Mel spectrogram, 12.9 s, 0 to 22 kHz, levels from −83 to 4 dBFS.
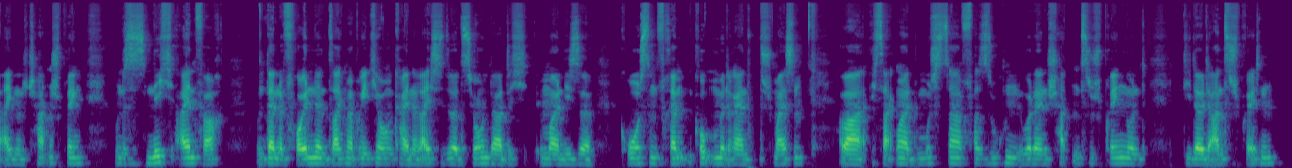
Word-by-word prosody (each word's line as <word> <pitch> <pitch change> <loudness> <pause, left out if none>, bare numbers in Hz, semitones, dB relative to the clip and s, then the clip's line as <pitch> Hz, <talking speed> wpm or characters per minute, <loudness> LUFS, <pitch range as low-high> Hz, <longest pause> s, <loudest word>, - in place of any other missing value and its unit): eigenen 115 -1 -2
Schatten 135 - -4
springen 130 -1 -4 0.3
und 125 - -10
es 115 -1 +1
ist 115 +2 +1
nicht 145 +3 0
einfach. 130 -3 +2 0.3
Und - - -8
deine - - +6
Freundin, 120 +2 +4
sage 115 0 +4
ich - - -13
mal, 125 - +1
bringt 120 -1 -3
dich 130 - -2
auch 120 - +1
in 115 - -11
keine - - 0
leichte 480 - +1
Situation, 130 - +1
da 115 -3 +3
dich 115 +1 -7
immer 120 -1 0
diese 115 -1 -2 0.2
großen 125 +1 +1
fremden 125 0 0
Gruppen 130 0 -3
mit 125 - 0
rein 115 -2 -1
zu - - -2
schmeißen. 115 +3 -1 0.3
Aber 115 -1 +6
ich - - -4
sage - - 0
mal, 120 - +3
du - - -14
musst 125 +1 -1
da 130 -2 +1
versuchen, 125 +2 -5
über - - 0
deinen 115 -1 0
Schatten - - -5
zu - - -1
springen 130 0 -2
und 115 -1 -4 0.4
die - - -12
Leute 480 -1 +6
anzusprechen. 130 0 -2
125 Hz, 230 wpm, -26 LUFS, 115-130 Hz, 0.4 s, deine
